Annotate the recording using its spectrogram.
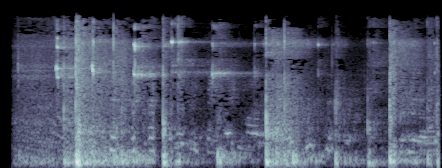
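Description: Basketballs bouncing on an indoor gym court: irregular sharp thuds roughly a second apart, ringing in the hall, with brief high squeaks between them.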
